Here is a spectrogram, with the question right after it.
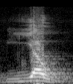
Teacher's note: لگے زبان کے درمیان اور اوپر تالو کے درمیان سے یہ مخرج ادا ہوتا ہے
